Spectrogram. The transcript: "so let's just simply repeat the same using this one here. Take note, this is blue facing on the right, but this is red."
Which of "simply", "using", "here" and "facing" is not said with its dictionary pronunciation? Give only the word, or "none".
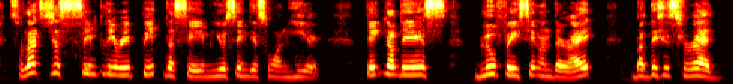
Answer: using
